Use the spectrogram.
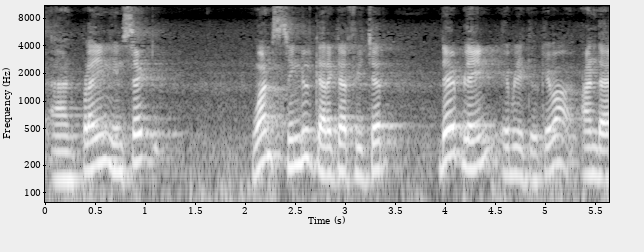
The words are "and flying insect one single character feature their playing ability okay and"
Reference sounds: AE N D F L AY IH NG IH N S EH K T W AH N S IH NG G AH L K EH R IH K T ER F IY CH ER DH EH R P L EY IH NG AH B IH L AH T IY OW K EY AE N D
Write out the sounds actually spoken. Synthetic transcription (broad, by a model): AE N D P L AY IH NG IH N S EH K T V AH N S IH NG G AH L K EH R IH K T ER F IY CH ER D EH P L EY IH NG AH B IH L AH T IY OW K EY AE N D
